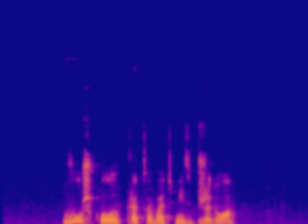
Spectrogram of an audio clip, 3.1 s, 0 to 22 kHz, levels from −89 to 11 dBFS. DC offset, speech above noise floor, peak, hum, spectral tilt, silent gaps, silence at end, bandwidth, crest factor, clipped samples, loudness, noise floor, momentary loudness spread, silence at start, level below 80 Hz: under 0.1%; 47 dB; -2 dBFS; none; -5.5 dB/octave; none; 0.75 s; 7.6 kHz; 18 dB; under 0.1%; -19 LUFS; -65 dBFS; 7 LU; 0.65 s; -60 dBFS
